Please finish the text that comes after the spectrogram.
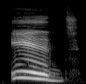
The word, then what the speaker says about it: -ed: The past tense has an extra syllable, and ed is pronounced what? Is pronounced id. Id. Short e, de.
